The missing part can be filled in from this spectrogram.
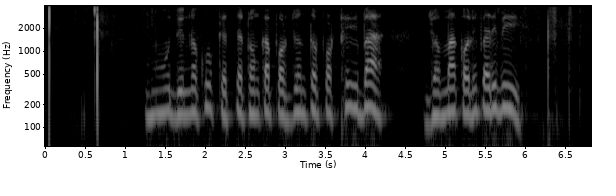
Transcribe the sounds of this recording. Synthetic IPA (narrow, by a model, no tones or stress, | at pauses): mũd̪inɔkuket̪eʈɔŋkapɔɾd͡ʒɔnt̪ɔpɔʈʰejba | d͡ʒɔmakɔɾipaɾibi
